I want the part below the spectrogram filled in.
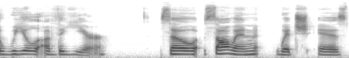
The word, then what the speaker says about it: Samhain: So Samhain is how you pronounce it. It is spelt, it looks like Samhain, the way it's spelled, S-I-A-M-I-A-N, I think is how it's spelled. But it is pronounced Samhain. That's the actual Gaelic Celtic pronunciation.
